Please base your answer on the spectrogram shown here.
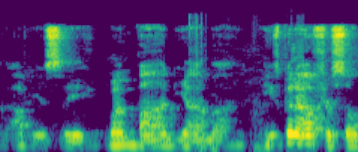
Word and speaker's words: Wembanyama: No Wembayana, obviously. Wembanyama.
